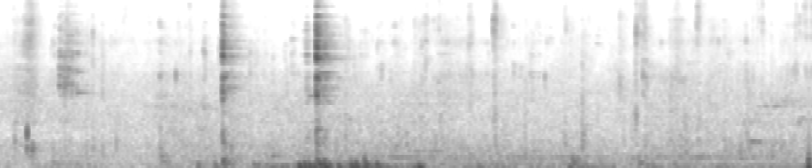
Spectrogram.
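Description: Eating at a table: chewing, with scattered light clicks of forks on plates and a louder, brief burst of noise about three seconds in.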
